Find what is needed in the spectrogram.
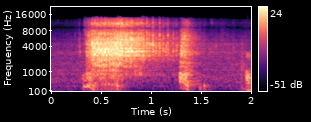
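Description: Electric fillet knife running in a burst of about half a second as it cuts through a crappie fillet on a wooden cutting board, a motor buzz over the blade's rasp. A shorter burst follows about a second later.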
